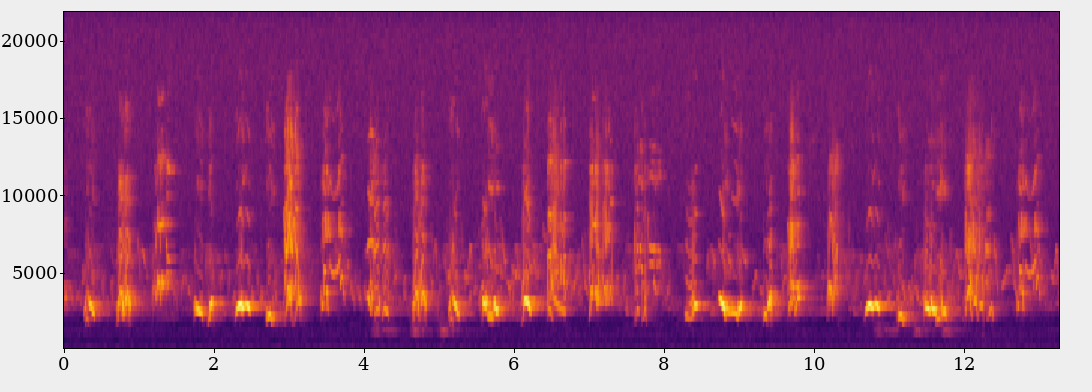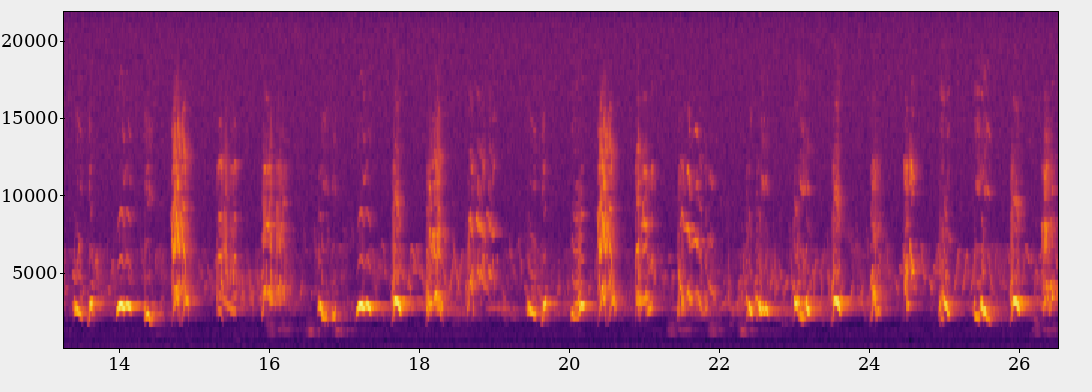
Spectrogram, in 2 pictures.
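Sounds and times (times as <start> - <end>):
robin singing: 0.0 - 26.5.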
